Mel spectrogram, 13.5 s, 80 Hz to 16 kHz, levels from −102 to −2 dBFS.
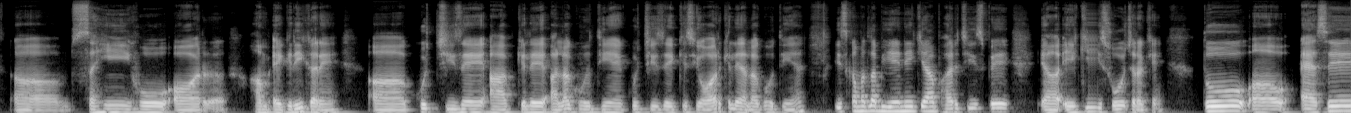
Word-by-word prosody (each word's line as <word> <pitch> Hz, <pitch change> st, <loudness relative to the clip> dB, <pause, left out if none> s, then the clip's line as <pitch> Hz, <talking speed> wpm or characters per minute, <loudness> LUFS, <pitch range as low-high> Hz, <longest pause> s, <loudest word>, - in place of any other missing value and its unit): अ, 90 Hz, -1 st, -3 dB
सही 110 Hz, +2 st, -2 dB
हो 105 Hz, 0 st, +1 dB, 0.3 s
और 95 Hz, 0 st, -1 dB, 0.3 s
हम 105 Hz, 0 st, -1 dB
एग्री 105 Hz, +5 st, +2 dB
करें। 95 Hz, -5 st, 0 dB, 0.4 s
अ, -, -, 0 dB, 0.4 s
कुछ 120 Hz, -1 st, -2 dB
चीज़ें 110 Hz, 0 st, 0 dB
आपके 100 Hz, +2 st, -1 dB
लिए 105 Hz, 0 st, +4 dB
अलग 115 Hz, +4 st, 0 dB
होती 105 Hz, 0 st, -3 dB
हैं, 100 Hz, -1 st, -2 dB
कुछ 105 Hz, +1 st, -6 dB
चीज़ें 100 Hz, -1 st, -2 dB
किसी 105 Hz, +1 st, -5 dB
और 100 Hz, +2 st, +1 dB
के 120 Hz, -, -5 dB
लिए 110 Hz, -2 st, +2 dB
अलग 100 Hz, 0 st, -1 dB
होती 105 Hz, -2 st, -5 dB
हैं। 145 Hz, +10 st, -5 dB, 0.3 s
इसका 135 Hz, +3 st, -2 dB
मतलब 155 Hz, 0 st, +3 dB
ये 145 Hz, 0 st, +4 dB
नहीं 150 Hz, 0 st, +4 dB
कि 150 Hz, -, +1 dB
आप 145 Hz, 0 st, +2 dB
हर 115 Hz, +1 st, 0 dB
चीज़ 125 Hz, 0 st, -5 dB
पे 130 Hz, 0 st, +4 dB, 0.4 s
अ, 95 Hz, -1 st, +2 dB
एक 105 Hz, 0 st, +1 dB
ही 135 Hz, -1 st, 0 dB
सोच 110 Hz, 0 st, -1 dB
रखें। 95 Hz, -1 st, -3 dB, 0.4 s
तो 155 Hz, +1 st, +8 dB, 0.6 s
अ, -, -, +3 dB
ऐसे 115 Hz, +7 st, +3 dB
105 Hz, 180 wpm, -23 LUFS, 100-120 Hz, 0.6 s, तो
